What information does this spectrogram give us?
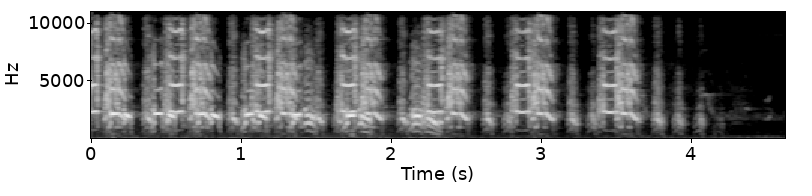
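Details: Grey francolin calling a loud series of raspy, ringing notes in pairs, slowing and fading after about four seconds.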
